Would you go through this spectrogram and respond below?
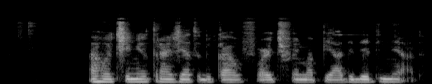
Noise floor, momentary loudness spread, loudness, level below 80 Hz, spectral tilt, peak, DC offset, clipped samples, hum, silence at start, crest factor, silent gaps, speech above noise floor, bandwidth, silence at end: -84 dBFS; 8 LU; -26 LUFS; -70 dBFS; -4.5 dB/octave; -6 dBFS; under 0.1%; under 0.1%; none; 0.3 s; 20 dB; 0.63-0.88 s; 58 dB; 9.4 kHz; 0.2 s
